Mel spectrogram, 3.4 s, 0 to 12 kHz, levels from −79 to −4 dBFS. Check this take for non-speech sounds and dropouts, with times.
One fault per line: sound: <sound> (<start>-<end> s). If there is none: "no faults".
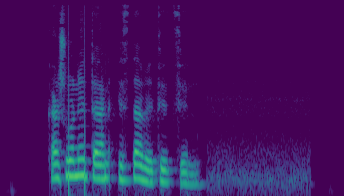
no faults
